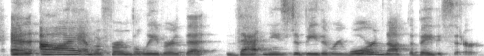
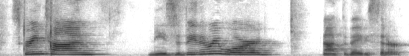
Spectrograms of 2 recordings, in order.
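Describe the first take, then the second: First: Said in the usual way. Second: "Screen time" hit higher and harder, preaching it home; emphatic repeat. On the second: Shown as a demonstration. To her warrior moms, repeating the rule with firm stress. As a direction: drive the point home on "Screen". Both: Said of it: "Oh, hear me, warriors".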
